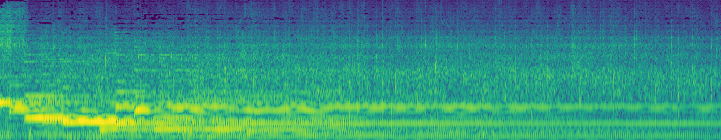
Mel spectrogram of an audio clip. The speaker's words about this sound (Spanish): Vamos a darle un aplauso al Rey Reyes.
